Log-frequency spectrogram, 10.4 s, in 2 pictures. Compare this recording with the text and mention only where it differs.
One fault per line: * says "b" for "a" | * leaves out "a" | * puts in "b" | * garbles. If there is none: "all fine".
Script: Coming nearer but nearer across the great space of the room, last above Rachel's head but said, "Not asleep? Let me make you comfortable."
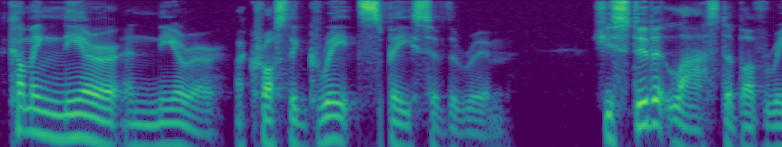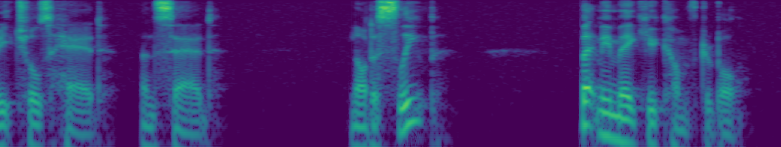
* says "and" for "but"
* puts in "she stood at"
* says "and" for "but"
